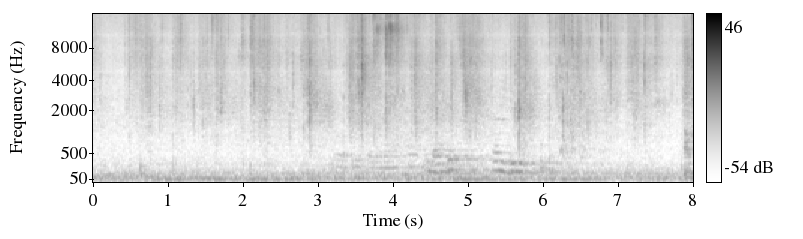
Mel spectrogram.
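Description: Low, muffled voices of people talking in a concrete tunnel, strongest in the middle of the stretch, over a steady low rumble, with a few short scuffs of footsteps.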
